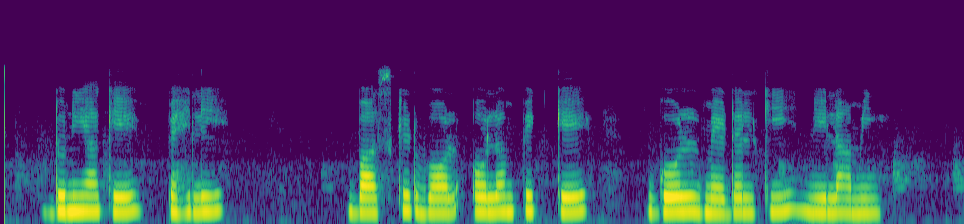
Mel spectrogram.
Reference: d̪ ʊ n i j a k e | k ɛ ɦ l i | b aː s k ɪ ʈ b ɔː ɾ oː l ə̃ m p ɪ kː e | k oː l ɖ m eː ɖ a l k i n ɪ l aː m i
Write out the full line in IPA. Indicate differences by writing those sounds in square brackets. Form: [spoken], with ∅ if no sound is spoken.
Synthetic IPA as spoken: d̪ ʊ n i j a k e | [p] ɛ ɦ l i | b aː s k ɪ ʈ b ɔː [l] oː l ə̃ m p ɪ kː e | [ɡ] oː l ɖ m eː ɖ [ə] l k i n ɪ l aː m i

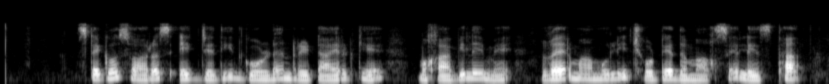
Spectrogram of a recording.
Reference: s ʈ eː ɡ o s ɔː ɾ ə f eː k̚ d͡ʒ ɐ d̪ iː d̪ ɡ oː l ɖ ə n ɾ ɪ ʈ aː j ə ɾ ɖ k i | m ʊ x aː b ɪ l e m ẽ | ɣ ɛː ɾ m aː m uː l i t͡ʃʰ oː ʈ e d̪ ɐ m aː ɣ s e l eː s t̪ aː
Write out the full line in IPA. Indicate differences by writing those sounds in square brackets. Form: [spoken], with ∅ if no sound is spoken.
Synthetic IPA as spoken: s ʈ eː ɡ o s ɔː ɾ ə [s] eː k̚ d͡ʒ ɐ d̪ iː d̪ ɡ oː l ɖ ə n ɾ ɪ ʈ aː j ə ɾ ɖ k [e] | m ʊ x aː b ɪ l e m ẽ | ɣ ɛː ɾ m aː m uː l i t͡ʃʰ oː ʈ e d̪ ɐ m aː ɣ s e l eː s [t̪ʰ] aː

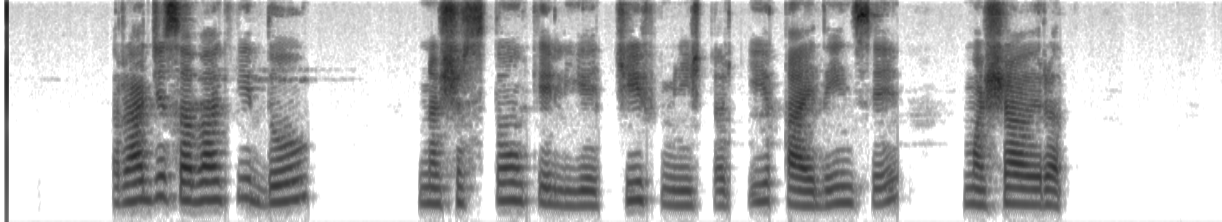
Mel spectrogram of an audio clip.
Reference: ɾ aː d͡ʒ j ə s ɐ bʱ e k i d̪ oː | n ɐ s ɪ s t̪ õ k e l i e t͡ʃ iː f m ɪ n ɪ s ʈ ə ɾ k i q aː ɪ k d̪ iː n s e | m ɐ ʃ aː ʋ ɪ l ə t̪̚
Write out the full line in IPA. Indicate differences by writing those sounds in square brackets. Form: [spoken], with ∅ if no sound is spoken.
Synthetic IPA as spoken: ɾ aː d͡ʒ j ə s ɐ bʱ [a] k i d̪ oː | n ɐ [ʃ] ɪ s t̪ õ k e l i e t͡ʃ iː f m ɪ n ɪ s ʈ ə ɾ k i q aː ɪ [∅] d̪ iː n s e | m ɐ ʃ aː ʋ ɪ [ɾ] ə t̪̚

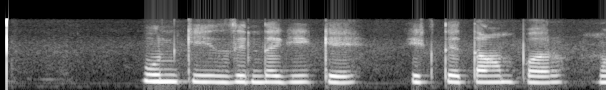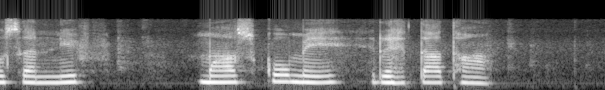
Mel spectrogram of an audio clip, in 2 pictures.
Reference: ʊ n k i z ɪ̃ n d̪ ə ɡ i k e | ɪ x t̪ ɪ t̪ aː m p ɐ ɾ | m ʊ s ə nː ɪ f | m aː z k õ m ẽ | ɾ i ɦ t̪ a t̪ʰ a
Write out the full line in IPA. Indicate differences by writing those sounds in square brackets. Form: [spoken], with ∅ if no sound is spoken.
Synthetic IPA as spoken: ʊ n k i z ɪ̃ n d̪ ə ɡ i k e | ɪ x t̪ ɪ t̪ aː m p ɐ ɾ | m ʊ s ə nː ɪ f | m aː [s] k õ m ẽ | ɾ [ɛ] ɦ t̪ a t̪ʰ a

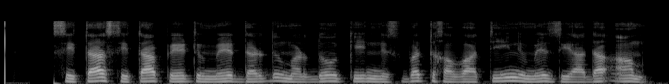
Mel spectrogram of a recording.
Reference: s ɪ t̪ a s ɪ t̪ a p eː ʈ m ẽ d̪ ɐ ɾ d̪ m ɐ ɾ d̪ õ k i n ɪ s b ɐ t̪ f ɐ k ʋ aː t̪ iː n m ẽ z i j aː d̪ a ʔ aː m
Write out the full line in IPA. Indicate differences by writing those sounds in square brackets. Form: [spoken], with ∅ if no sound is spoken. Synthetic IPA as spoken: s ɪ t̪ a s ɪ t̪ a p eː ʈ m ẽ d̪ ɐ ɾ d̪ m ɐ ɾ d̪ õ k i n ɪ s b [ə] t̪ [x] ɐ [∅] ʋ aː t̪ iː n m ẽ z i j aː d̪ a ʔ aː m

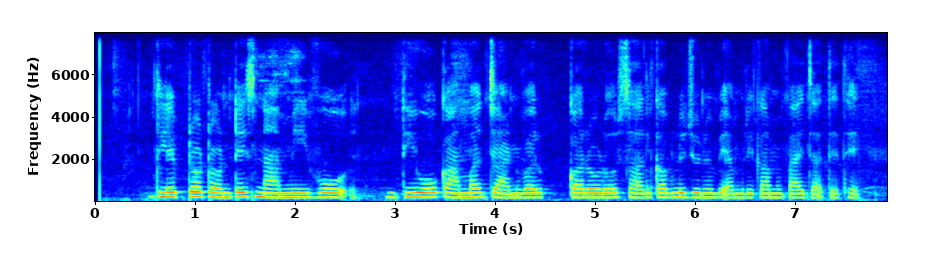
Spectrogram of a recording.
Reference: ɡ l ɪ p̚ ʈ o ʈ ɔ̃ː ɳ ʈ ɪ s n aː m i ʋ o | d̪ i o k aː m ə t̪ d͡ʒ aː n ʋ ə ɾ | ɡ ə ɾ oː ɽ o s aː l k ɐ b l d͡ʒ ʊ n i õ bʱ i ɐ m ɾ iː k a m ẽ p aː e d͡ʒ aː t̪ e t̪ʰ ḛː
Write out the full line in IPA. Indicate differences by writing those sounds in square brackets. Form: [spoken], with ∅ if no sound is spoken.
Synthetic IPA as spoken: ɡ l ɪ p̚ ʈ o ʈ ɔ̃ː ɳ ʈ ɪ s n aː m i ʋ o | d̪ i o k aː m ə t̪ d͡ʒ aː n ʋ ə ɾ | [k] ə ɾ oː ɽ o s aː l k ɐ b l d͡ʒ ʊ n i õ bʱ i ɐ m ɾ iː k a m ẽ p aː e d͡ʒ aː t̪ e t̪ʰ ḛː

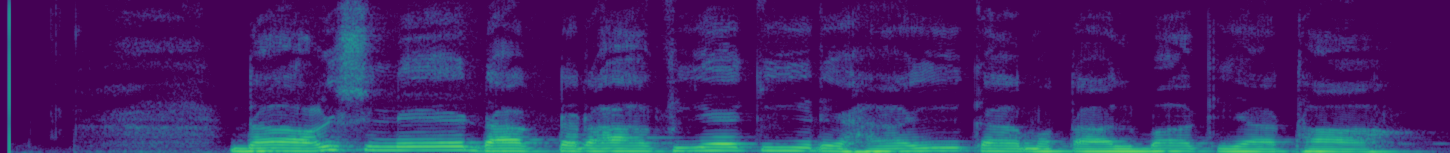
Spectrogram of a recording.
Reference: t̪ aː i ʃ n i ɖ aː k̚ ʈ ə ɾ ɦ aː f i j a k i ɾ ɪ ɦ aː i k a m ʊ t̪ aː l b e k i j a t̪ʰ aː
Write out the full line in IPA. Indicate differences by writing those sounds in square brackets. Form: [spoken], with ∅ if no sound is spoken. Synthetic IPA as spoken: [d̪] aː [ɪ] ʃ n [e] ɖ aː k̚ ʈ ə ɾ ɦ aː f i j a k i ɾ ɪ ɦ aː i k a m ʊ t̪ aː l b [a] k i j a t̪ʰ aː

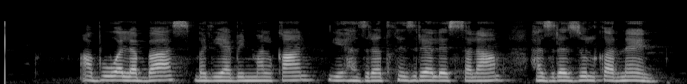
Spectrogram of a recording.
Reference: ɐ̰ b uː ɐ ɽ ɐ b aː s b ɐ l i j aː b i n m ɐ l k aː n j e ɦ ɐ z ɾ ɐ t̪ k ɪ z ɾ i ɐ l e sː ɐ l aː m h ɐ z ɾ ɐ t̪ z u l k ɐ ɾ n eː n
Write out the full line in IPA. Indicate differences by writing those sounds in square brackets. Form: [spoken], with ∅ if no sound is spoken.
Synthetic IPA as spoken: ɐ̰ b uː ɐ [l] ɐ b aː s b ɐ l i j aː b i n m ɐ l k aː n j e ɦ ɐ z ɾ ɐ t̪ [x] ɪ z ɾ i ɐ l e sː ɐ l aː m h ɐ z ɾ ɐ t̪ z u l k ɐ ɾ n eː n

